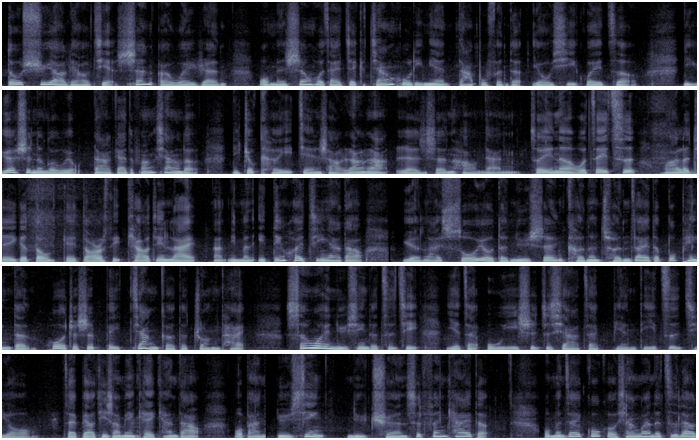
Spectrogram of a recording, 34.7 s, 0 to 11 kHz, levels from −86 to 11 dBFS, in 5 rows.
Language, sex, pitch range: Chinese, female, 155-205 Hz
